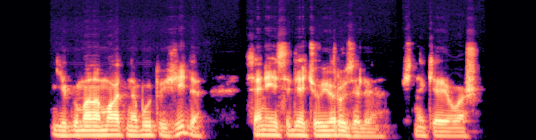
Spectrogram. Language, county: Lithuanian, Klaipėda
